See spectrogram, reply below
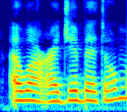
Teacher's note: ayn from the middle of the throat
